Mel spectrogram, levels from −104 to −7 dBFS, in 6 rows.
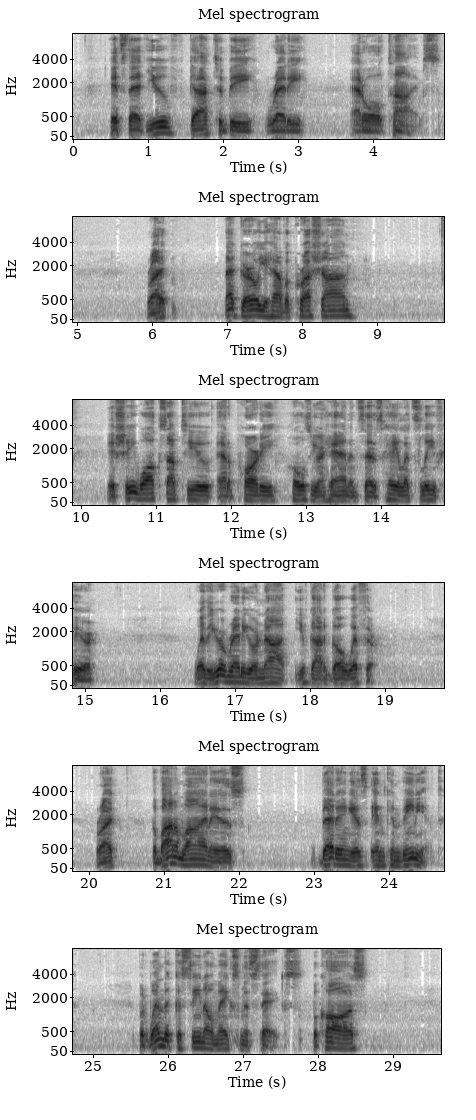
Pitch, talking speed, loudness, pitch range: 100 Hz, 125 wpm, -22 LUFS, 95-115 Hz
